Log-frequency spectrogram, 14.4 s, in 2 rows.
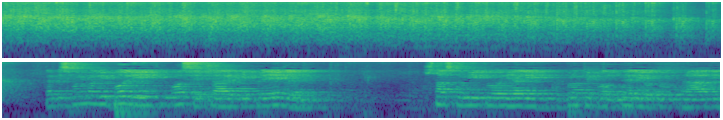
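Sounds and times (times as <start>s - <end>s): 
audience applause at an Islamic community ceremony in Donji Vakuf: 0.0s - 7.4s
speech: 7.7s - 10.4s, 11.4s - 14.3s.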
